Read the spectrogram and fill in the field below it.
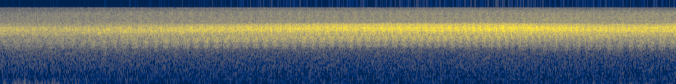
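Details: A summer cicada buzz, shrill and unbroken, slowly swelling louder across the recording, finely pulsed throughout.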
